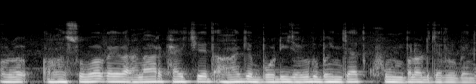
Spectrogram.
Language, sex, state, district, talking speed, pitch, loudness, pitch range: Maithili, male, Bihar, Madhepura, 250 wpm, 115 Hz, -12 LUFS, 115-120 Hz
